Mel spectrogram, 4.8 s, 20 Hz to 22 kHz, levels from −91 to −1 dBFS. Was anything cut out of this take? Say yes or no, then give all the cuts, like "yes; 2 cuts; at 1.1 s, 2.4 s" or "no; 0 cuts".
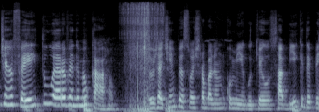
yes; 1 cut; at 2.1 s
